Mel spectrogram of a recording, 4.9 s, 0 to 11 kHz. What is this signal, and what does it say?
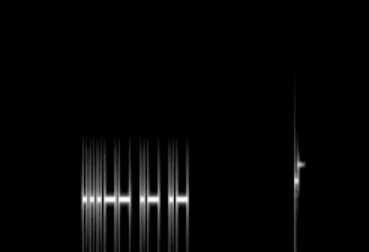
Morse code, heard as a keyed tone, about 25 wpm, 700 Hz. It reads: 3AA
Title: Common Cut Numbers - 3-Digit 25wpm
